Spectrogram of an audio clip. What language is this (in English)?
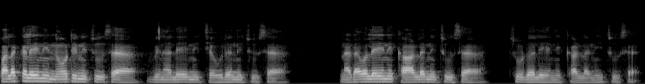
Telugu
